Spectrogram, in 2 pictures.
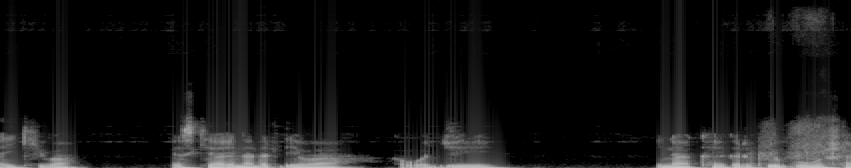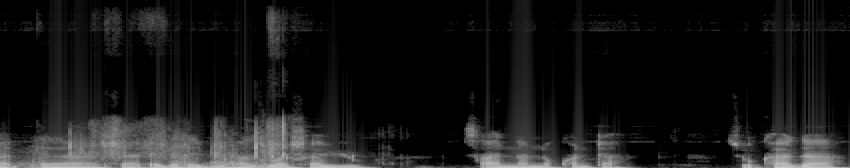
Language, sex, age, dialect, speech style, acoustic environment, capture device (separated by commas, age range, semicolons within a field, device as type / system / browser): Hausa, male, 25-34, Nigeria - Kano, happy; relaxed; focused, people talking; nature; silence, mobile / Linux / Chrome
